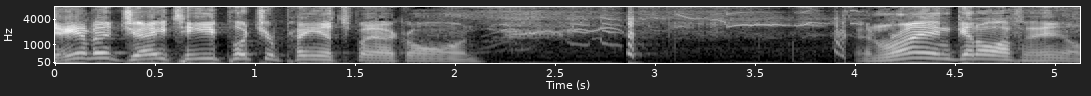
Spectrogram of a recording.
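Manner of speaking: bossy gym teacher voice. Imagining what his wife would say if she walked in, gym teacher voice. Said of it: "I just gave my wife a fucking gym teacher voice".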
